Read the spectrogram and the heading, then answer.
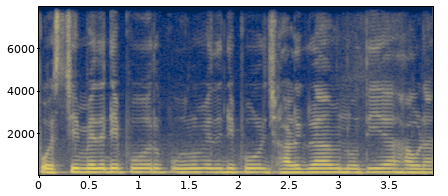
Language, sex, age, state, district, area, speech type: Bengali, male, 18-30, West Bengal, Purba Medinipur, rural, spontaneous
